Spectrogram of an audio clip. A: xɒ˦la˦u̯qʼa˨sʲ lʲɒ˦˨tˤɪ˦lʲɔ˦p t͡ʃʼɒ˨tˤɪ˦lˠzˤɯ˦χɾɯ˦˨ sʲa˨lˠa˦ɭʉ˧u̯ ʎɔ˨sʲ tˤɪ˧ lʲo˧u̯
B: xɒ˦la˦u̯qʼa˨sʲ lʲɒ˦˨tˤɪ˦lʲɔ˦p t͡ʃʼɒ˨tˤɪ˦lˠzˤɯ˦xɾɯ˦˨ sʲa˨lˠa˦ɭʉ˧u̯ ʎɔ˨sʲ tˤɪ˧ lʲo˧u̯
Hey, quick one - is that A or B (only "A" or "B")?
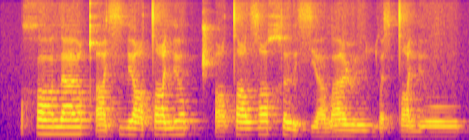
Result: A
